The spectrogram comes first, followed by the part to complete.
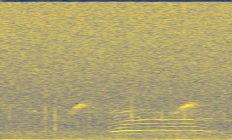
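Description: A faint animal call: one drawn-out, steady-pitched call lasting just under a second, starting about a second in, over a quiet outdoor background with short high chirps about once a second.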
